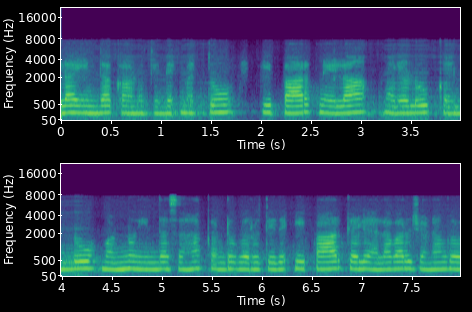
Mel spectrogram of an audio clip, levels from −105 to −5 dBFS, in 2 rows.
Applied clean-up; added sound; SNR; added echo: neural separator model SepFormer DNS4.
